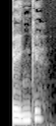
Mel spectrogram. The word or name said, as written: bænk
